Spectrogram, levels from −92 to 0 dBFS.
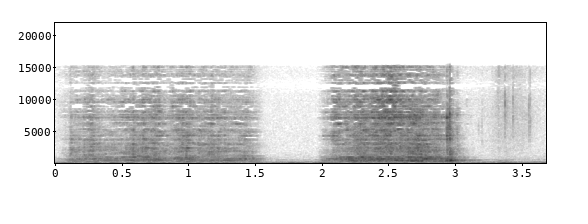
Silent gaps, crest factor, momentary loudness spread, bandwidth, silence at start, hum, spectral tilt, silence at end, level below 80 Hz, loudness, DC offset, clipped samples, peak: none; 20 dB; 22 LU; 15.5 kHz; 0 s; none; -1 dB/octave; 0 s; -72 dBFS; -30 LUFS; under 0.1%; under 0.1%; -14 dBFS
